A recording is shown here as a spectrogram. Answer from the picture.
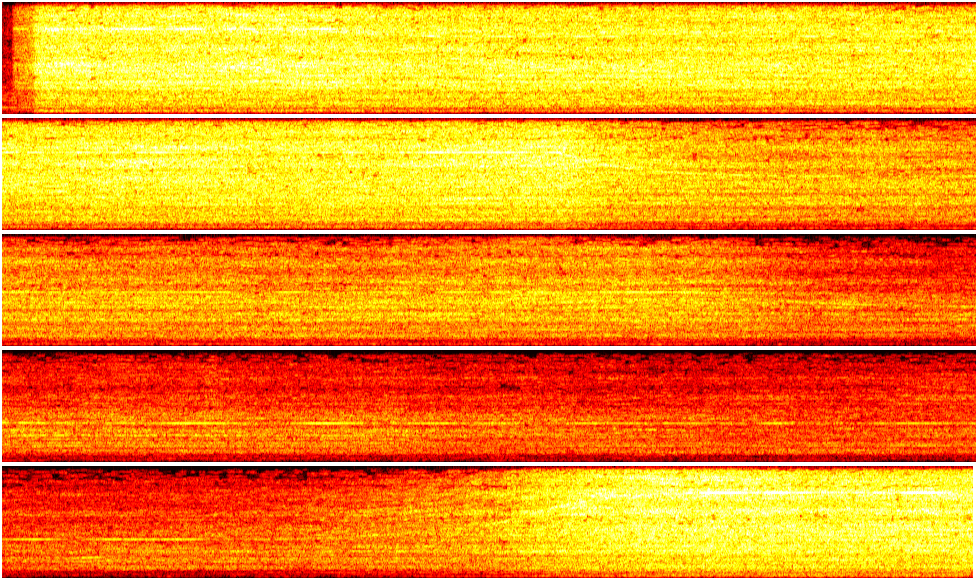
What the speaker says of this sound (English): as the vacuums go along your house, it's going to go along the perimeter first, and then it's going to fill in that perimeter back and forth cleaning pattern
